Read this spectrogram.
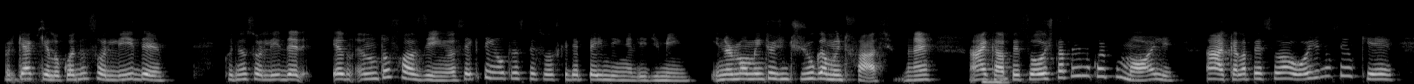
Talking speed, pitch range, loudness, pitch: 215 wpm, 220-260 Hz, -25 LUFS, 240 Hz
